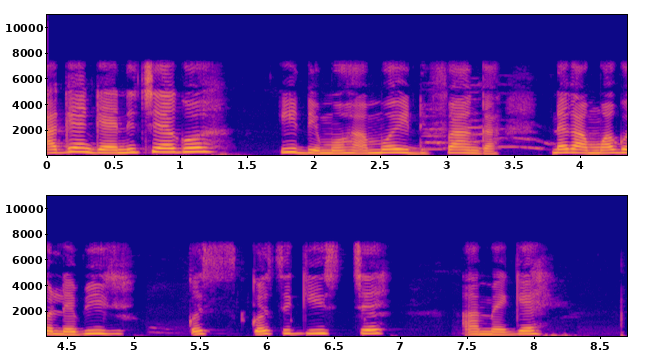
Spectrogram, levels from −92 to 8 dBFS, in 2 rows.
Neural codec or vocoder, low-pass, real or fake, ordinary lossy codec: none; 7.2 kHz; real; none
